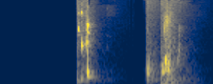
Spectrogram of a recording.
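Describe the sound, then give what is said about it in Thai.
Two short plastic pops from the attached cap of a mineral water bottle being flipped open and shut, about half a second apart, fairly quiet with no talking. “แล้วที่สำคัญคือเขาดีไซน์ฝาขวดแบบนี้ด้วยนะนี่ปิดแบบนี้จ้าแบบมันถูกทำให้แบบฟิกซ์ไว้นะคะจะได้แบบง่ายดายนะคะต่อการเก็บขวดนะคะแล้วก็การรีไซเคิลก็จะง่ายนะคะไม่แยกออกมา”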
